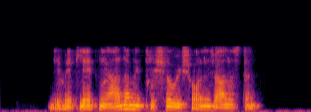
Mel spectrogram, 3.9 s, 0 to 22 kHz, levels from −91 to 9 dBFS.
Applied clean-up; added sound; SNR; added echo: neural mask model Resemble Enhance denoiser.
